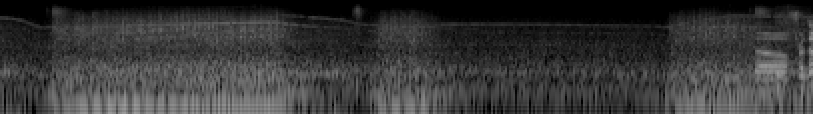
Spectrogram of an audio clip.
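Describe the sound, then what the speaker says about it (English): A truck's parking air brake is released in American Truck Simulator: loud pneumatic hisses and bursts of air rise and fall several times over a steady idling engine drone. "Release that parking brake."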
